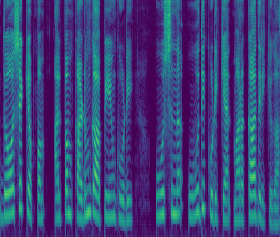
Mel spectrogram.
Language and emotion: Malayalam, neutral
